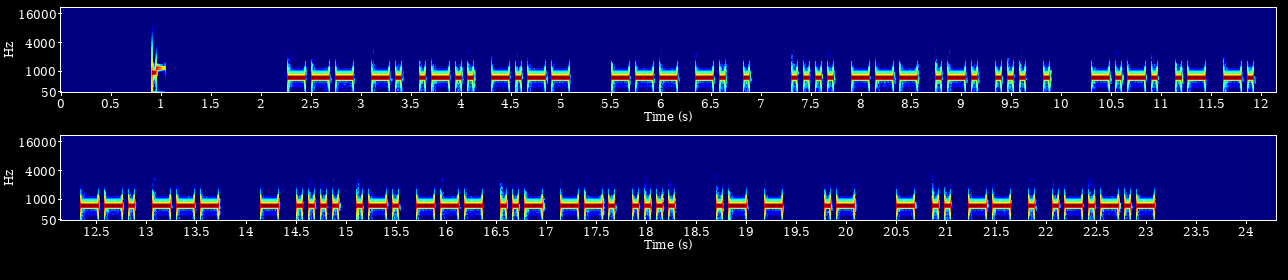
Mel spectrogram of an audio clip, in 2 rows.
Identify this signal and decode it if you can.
Morse code, heard as a keyed tone, about 21 wpm, 700 Hz. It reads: ONLY ONE HORSE CAN GO THROUGH AT A TIME.
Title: Sentences from Top 1000 Words - Review Part 1 - 20wpm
